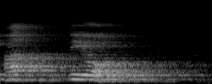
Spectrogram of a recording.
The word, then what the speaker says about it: আত্মীয়: এখানে ত বর্ণের সাথে ম ফলা যুক্ত আছে, এই জন্য এই ত বর্ণটি দুইবার হবে উচ্চারিত। তাহলে আমরা ওই শব্দটির উচ্চারণ করছি কি আত্মীয়, আত্মীয়। তর সাথে ম ফলা ছিল বলে তটা দুইবার উচ্চারিত হয়েছে।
